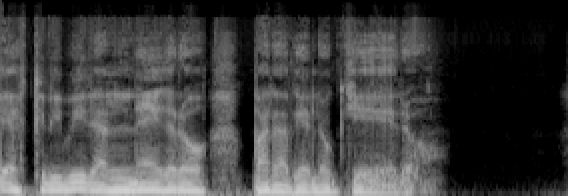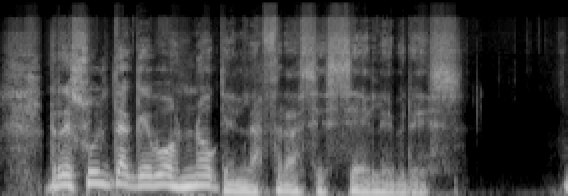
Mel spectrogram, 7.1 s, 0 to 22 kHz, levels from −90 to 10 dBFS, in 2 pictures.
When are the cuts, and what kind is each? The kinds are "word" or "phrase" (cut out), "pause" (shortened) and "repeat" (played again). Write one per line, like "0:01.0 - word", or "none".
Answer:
0:01.8 - word
0:04.9 - word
